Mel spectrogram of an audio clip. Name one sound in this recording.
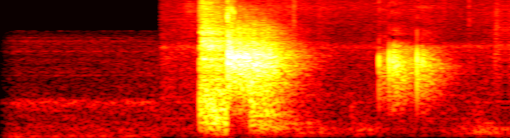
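A cue ball smashes into a rack of billiard balls with a sharp crack.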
